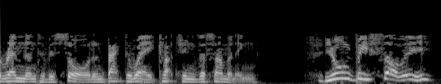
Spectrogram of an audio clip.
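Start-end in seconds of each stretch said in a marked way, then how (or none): 3.2-4.4 slow, high-pitched vengeful threat; hissed threat. A narrator's reading. Once threatens the watchmen as he backs away, hissing. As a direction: draw out the threat, pitch well up. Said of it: "he hissed".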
